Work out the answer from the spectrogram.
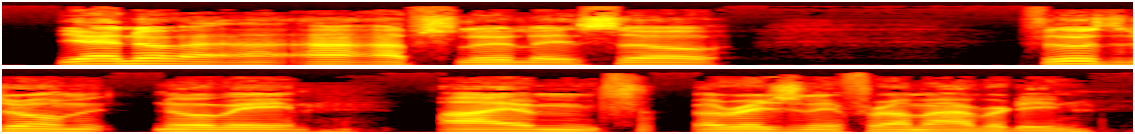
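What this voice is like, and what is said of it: Strong Scottish accent. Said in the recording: “you got a pretty strong Scottish accent”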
